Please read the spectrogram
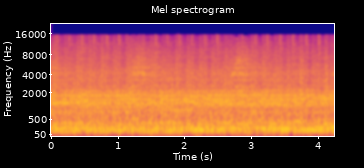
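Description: Heavy metal band playing live: electric guitar over fast, steady drumming on a drum kit, loud and continuous.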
